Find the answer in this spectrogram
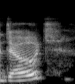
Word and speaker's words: Doge: the hint is woof woof so that's the doge that's how you say it that is the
